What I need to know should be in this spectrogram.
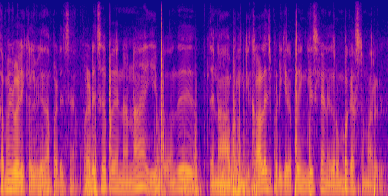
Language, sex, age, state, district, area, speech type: Tamil, male, 18-30, Tamil Nadu, Mayiladuthurai, urban, spontaneous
